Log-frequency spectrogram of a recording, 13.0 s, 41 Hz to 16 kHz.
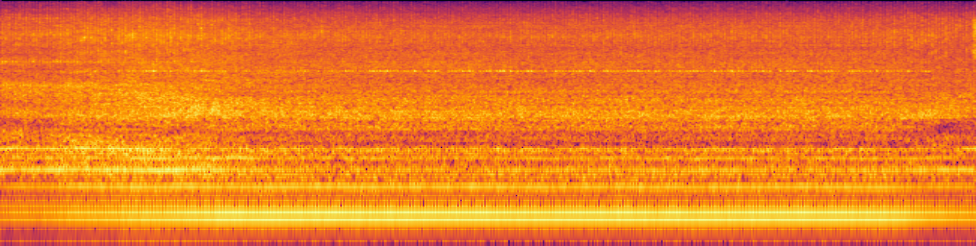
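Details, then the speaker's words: Toro Recycler Personal Pace push mower bogging under load: engine runs steady but slow and low-pitched at about 2600 rpm versus 3200-3300 expected, due to a bent governor spring tab. "all right guys so it is running a little bit on the slow side i can tell that just by listening"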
